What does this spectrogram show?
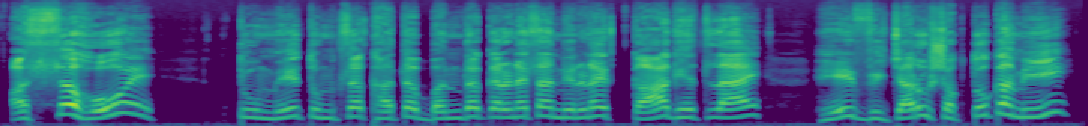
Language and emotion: Marathi, surprised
